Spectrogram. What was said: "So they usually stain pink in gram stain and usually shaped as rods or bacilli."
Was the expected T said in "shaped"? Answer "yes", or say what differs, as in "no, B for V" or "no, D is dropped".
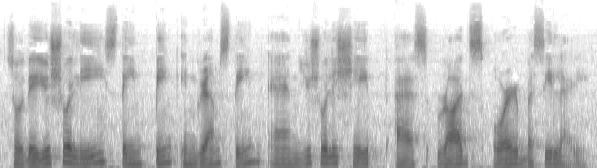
yes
